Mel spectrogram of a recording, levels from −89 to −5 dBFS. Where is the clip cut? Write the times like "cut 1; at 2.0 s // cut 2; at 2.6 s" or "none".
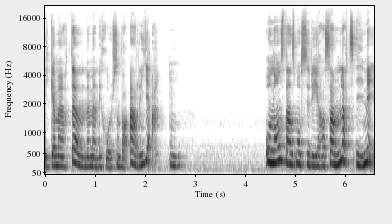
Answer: none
